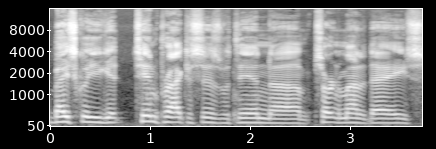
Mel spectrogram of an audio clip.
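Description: Speaking at a moderate pace with an ordinary speaking voice, a man keeps a medium pitch and fairly even intonation. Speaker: high school football coach. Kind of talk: radio interview.

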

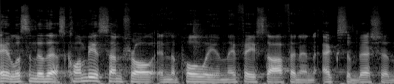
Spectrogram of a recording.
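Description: With a normal speaking voice, a man at medium pitch speaks at a fairly quick pace with fairly even intonation. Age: 40s. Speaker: radio morning show host. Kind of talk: casual chat.

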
